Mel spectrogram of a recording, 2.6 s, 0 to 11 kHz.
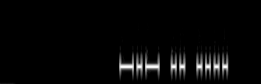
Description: Morse code, heard as a keyed tone, about 28 wpm, 700 Hz. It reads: KIH
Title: USA Call Sign Postfixes - 3 Letters 28wpm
